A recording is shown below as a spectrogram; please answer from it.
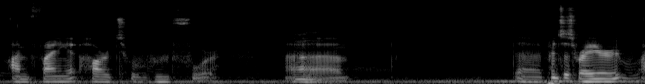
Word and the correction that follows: Rhaenyra: I can never say her name, for whatever reason. – Rhaenyra. – Princess Rhaenyra. She's often feels like she's being sidelined in her own story.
